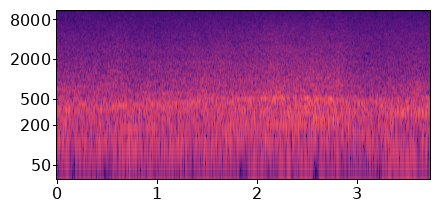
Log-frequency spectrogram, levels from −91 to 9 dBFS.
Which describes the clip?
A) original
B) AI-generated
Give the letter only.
A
